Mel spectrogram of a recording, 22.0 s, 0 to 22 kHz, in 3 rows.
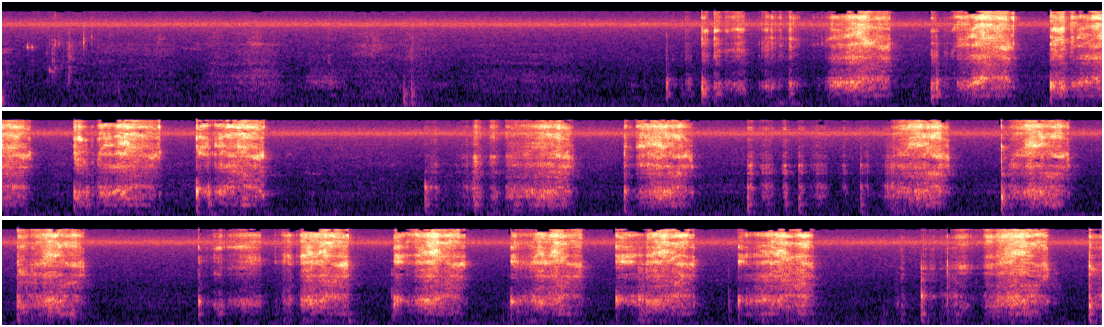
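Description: Steel pocket-knife blade being stroked across the fine 240-grit side of a wet sharpening stone, giving a rasping scrape with each stroke. The strokes repeat about once or twice a second from about four seconds in, sharpening a very blunt blade.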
